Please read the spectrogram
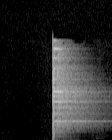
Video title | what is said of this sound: Master the Machete: Real Combat Skills You Can Train Today | What you want is a sharp ringing metallic sound when the opponent's blade slides cleanly off yours.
